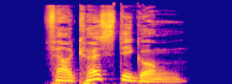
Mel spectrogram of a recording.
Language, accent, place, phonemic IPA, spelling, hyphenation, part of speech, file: German, Germany, Berlin, /fɛɐ̯ˈkœstɪɡʊŋ/, Verköstigung, Ver‧kös‧ti‧gung, noun, De-Verköstigung.ogg
- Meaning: feeding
